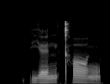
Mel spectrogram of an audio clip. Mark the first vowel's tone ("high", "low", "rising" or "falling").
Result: rising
